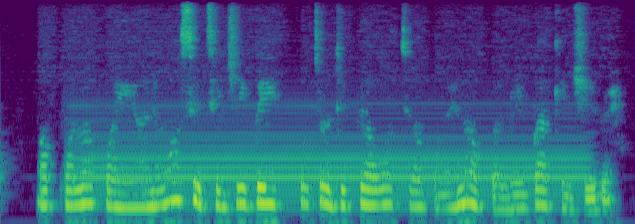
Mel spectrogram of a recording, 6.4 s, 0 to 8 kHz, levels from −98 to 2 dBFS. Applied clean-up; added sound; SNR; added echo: none; Wind instrument, woodwind instrument; 11 dB; reverberation time 0.2 s.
